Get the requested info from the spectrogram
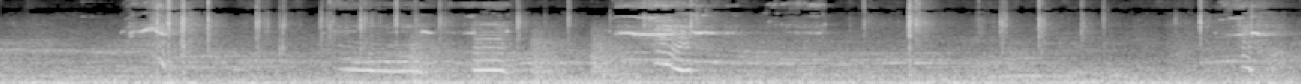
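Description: Several short, squeaky animal cries that slide up and down in pitch, about four of them spread through the stretch, over faint background music.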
